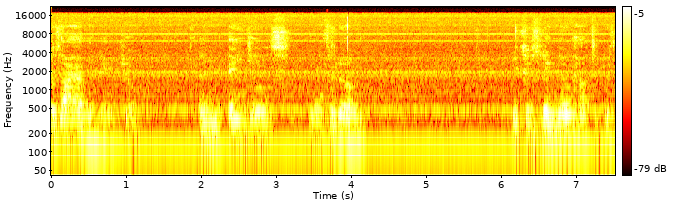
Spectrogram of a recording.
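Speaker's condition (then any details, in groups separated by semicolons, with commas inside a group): Facial palsy; can barely hear own speech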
